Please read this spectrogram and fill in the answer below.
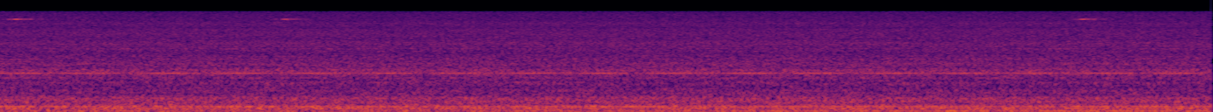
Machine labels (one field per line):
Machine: pump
